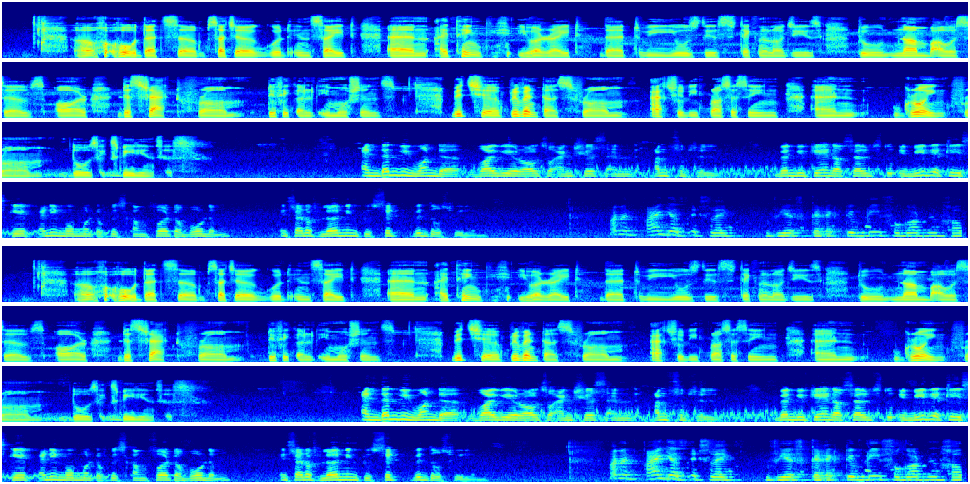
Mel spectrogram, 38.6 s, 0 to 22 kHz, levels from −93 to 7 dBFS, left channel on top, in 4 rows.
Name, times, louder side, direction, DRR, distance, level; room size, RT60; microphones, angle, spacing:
voice 1, 0.3-12.1 12.3-18.2 18.6-19.7 20.0-21.3, left 4 dB, 20° left, 0.4 m, -30 dB
sound 1, 3.7-12.7, left 5 dB, 60° left, 2.1 m, -61 dB
voice 2, 19.4-20.0 20.3-20.6 22.9-26.5 27.0-31.3 31.8-33.8, right 2 dB, 25° right, 0.7 m, -38 dB
sound 2, 23.8-30.1, right 3 dB, 55° right, 1.0 m, -52 dB
voice 3, 34.6-38.6, right 5 dB, 80° right, 0.6 m, -42 dB
head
